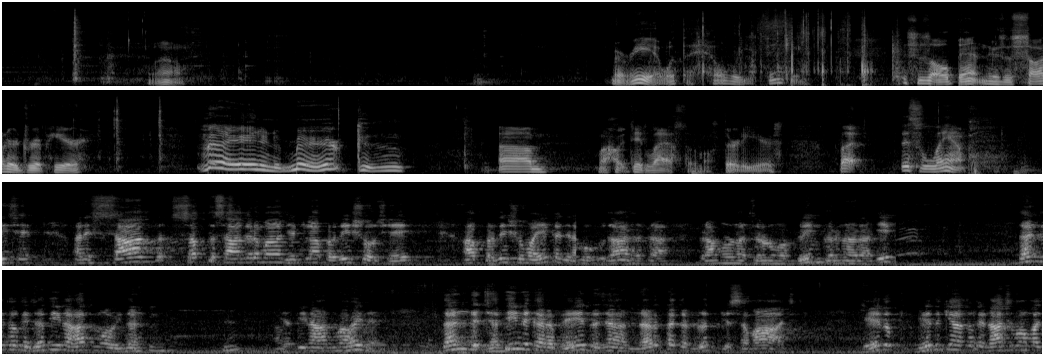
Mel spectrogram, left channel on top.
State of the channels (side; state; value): both; different; correlation 0.00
